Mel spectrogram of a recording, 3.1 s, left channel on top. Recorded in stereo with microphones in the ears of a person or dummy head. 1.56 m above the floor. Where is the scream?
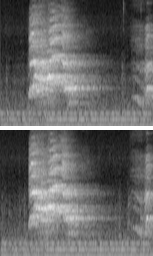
45° right (ahead or behind), 2.0 m; by 3.0 s 60° right (ahead or behind), 1.1 m.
